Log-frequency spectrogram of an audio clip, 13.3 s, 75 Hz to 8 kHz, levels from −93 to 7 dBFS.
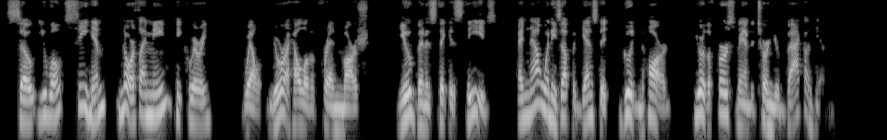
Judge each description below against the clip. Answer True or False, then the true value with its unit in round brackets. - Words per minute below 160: False (200 wpm)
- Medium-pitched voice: True (165 Hz)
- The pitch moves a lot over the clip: True (6.1 semitones)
